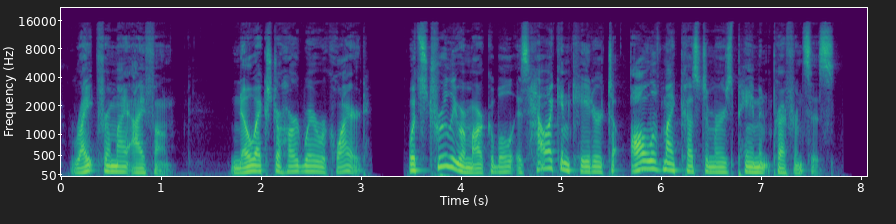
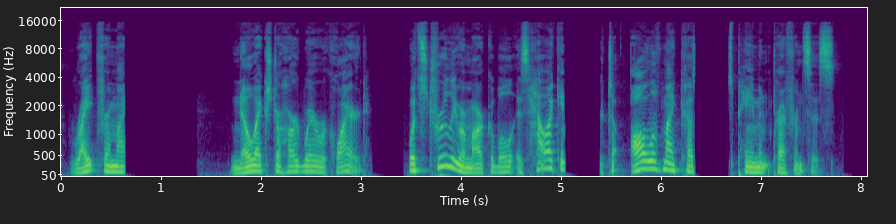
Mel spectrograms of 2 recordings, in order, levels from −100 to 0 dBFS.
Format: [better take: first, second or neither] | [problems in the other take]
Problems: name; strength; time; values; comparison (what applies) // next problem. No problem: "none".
first | audio cutting out; at 0.5 s for 0.5 s, at 5 s and at 6.5 s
